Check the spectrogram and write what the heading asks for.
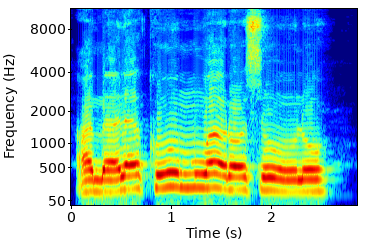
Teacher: tanpa ada dengungan di bacaan kum ya.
